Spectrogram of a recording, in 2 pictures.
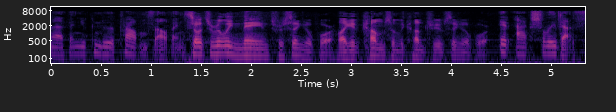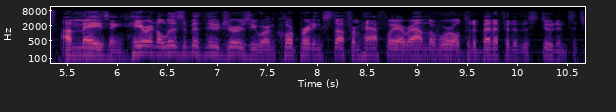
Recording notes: Live Remote Alert! Live from Rav Teitz Mesivta Academy (RTMA) in Elizabeth, NJ.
